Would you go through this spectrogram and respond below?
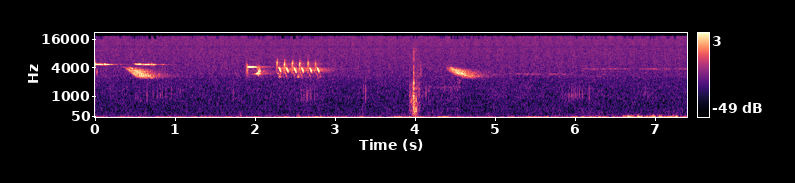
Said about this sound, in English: It's a couple white-throated sparrows. The mnemonic for that is, "Oh sweet Canada, Canada."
